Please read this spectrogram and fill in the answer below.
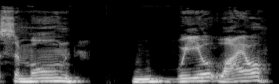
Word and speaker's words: Simone Weil: Well, the very first quote, Brian, you probably appreciated because it came, I think it's pronounced Simone Weil, and she is a sister of a famous mathematician.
